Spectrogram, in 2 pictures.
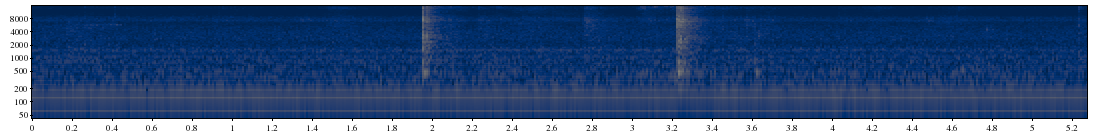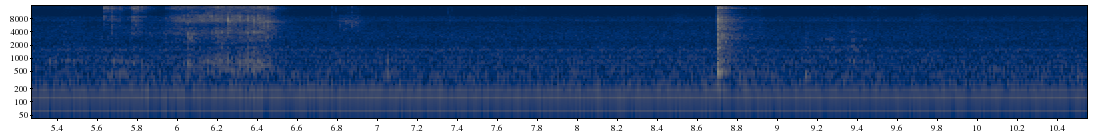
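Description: Metal spoon clinking against a bowl of noodles three times, with a short slurp from the spoon about six seconds in, over a steady low hum.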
